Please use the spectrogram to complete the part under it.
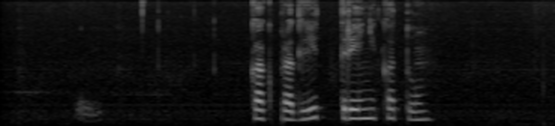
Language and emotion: Russian, neutral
